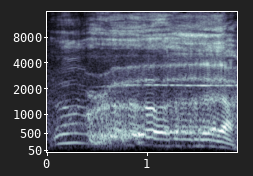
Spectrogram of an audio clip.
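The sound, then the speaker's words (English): A human voice imitates a bull's growling groan, the bull recalled from a hunting trip in Oregon: one sustained, rough, low moan lasting about two seconds, its pitch wavering slightly throughout. “It was just like a growl. Groan.”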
